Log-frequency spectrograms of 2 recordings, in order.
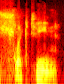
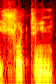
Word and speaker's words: Schlichting: Yeah, our surname in our family history is Schlichtin. S-C-H-L-I-C-H-T-I-N-G, Schlichtin. And you say it like in a German way, Schlichtin.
